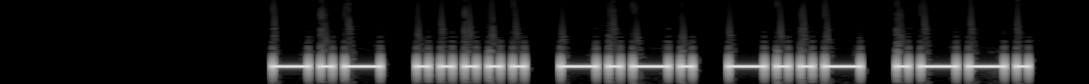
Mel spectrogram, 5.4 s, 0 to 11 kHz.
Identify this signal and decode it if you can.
Morse code, heard as a keyed tone, about 21 wpm, 700 Hz. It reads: K5CXP
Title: USA Call Signs - 5 Characters - Repeated 3x - 20wpm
